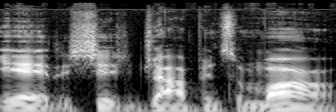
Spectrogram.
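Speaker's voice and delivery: normal talking voice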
